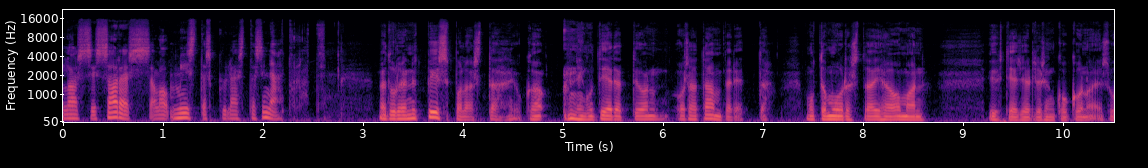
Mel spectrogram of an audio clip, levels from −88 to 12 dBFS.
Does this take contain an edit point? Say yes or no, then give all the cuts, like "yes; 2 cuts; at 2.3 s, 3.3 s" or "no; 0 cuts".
no; 0 cuts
